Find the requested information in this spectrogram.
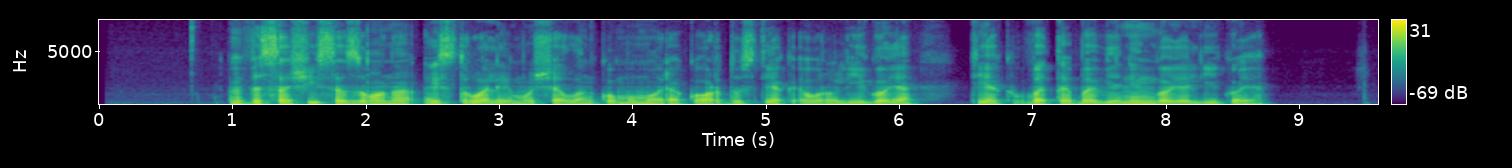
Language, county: Lithuanian, Kaunas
